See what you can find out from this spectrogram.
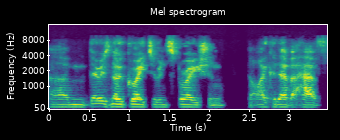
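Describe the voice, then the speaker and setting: A man with a London accent, fairly low-pitched, at a moderate pace and with fairly even intonation. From London, England. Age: 50s. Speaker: company founder. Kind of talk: podcast interview. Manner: halting.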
